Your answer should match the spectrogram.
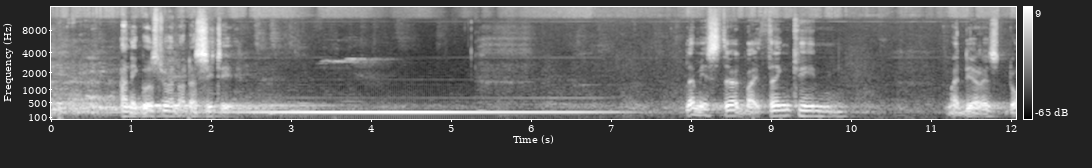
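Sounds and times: faint higher tone: 0:00.0 - 0:08.4
sustained low note: 0:00.0 - 0:08.4.

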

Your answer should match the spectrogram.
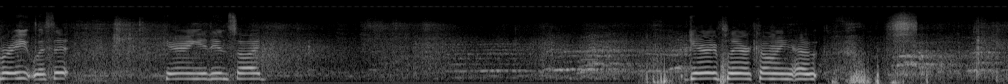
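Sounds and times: hockey sticks and puck clicking: 0:09.6 - 0:10.0.

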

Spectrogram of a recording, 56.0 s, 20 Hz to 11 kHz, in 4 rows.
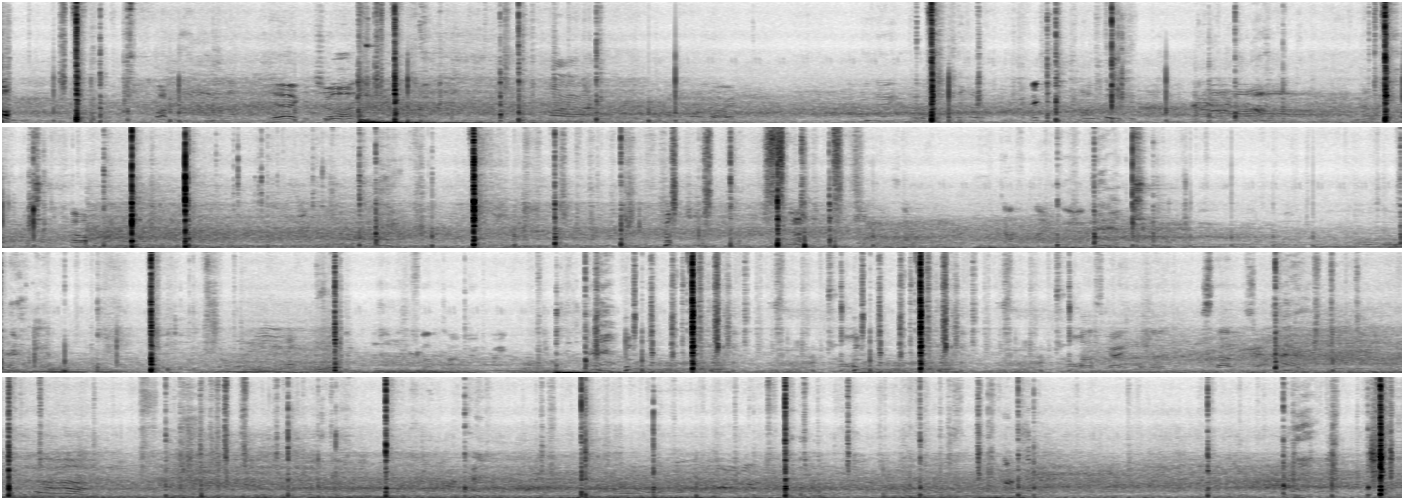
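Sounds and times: tennis balls struck by rackets: 0:00.0 - 0:02.2, 0:03.6 - 0:06.9, 0:09.2 - 0:09.6, 0:13.7 - 0:16.1, 0:17.4 - 0:22.7, 0:29.4 - 0:29.8, 0:33.4 - 0:35.8, 0:36.4 - 0:38.4, 0:40.7 - 0:46.8, 0:47.4 - 0:52.4, 0:54.0 - 0:56.0
heavy thump: 0:03.6 - 0:06.2, 0:33.6 - 0:35.0
tennis balls bouncing on hard court: 0:03.6 - 0:06.9, 0:33.6 - 0:35.4, 0:49.7 - 0:52.4.

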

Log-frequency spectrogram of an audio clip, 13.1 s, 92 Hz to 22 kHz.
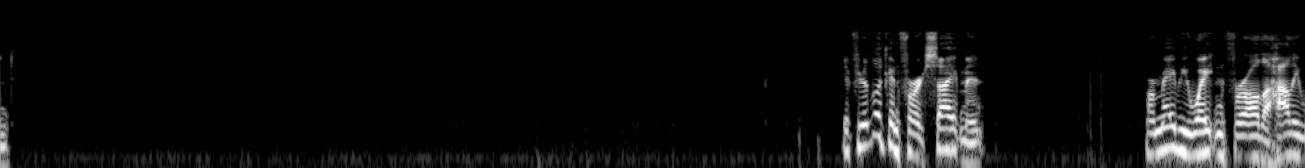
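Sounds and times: faint cat purring: 0:00.0 - 0:11.8
soft ticks: 0:01.6 - 0:02.5.

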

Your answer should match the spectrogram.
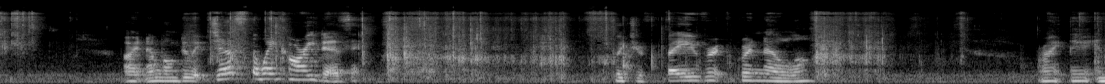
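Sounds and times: paper bag crinkling: 0:00.0 - 0:00.4, 0:01.8 - 0:06.8, 0:08.1 - 0:09.8.

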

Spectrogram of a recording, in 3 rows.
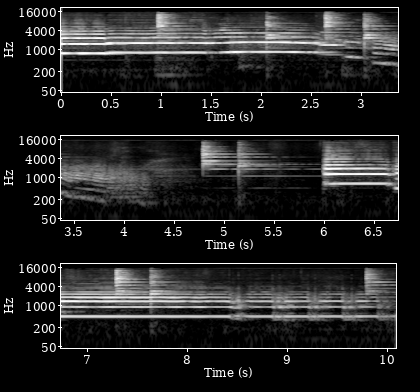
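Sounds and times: metal percussion plate ringing: 0:00.8 - 0:06.5, 0:07.1 - 0:08.3, 0:09.7 - 0:10.0.

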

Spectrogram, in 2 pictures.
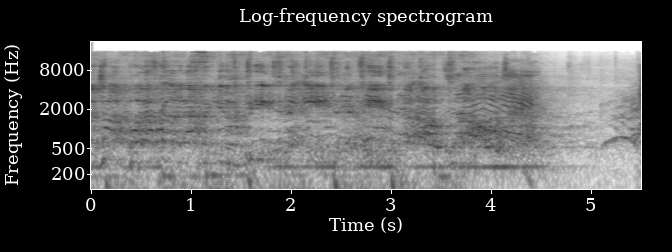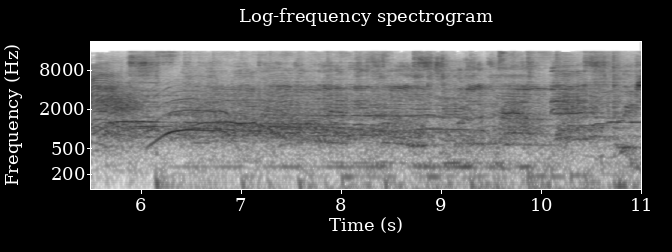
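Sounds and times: pop dance music with bass beat: 0:00.0 - 0:03.9, 0:06.1 - 0:11.0
crowd cheering: 0:03.6 - 0:11.0.

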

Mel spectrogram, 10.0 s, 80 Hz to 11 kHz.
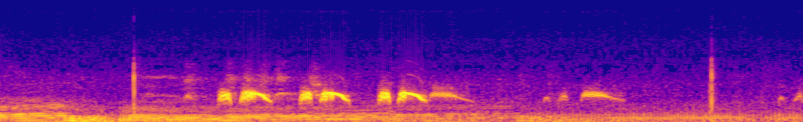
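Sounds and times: doves cooing: 0:01.6 - 0:09.0, 0:09.6 - 0:10.0.

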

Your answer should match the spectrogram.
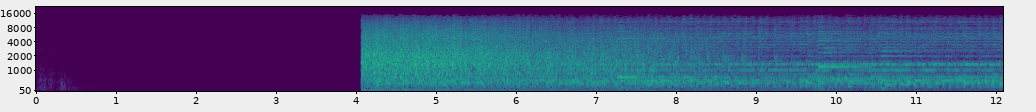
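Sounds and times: applause: 0:04.1 - 0:11.4.

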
